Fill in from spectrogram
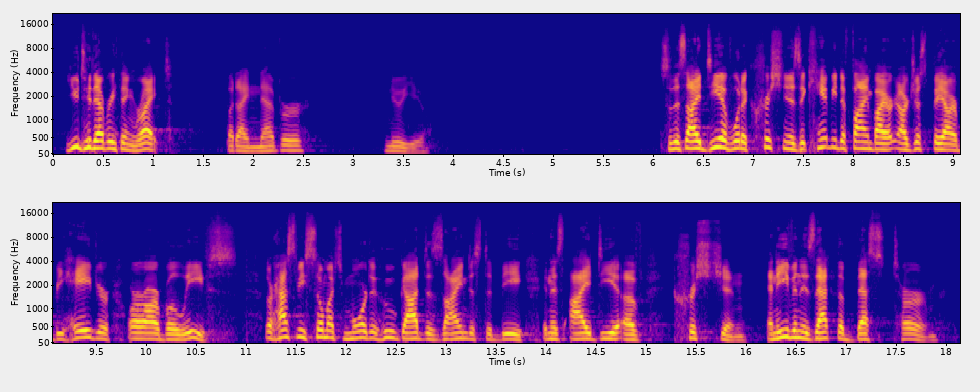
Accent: Ohio, United States; You know, I'm from Ohio. I know what a Buckeye is because I'm a nut.

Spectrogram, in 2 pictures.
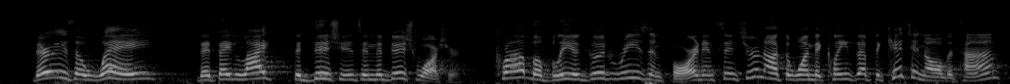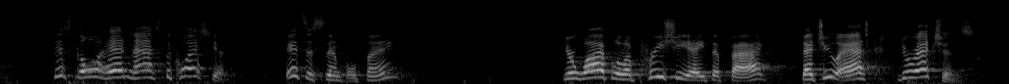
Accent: Texas, United States; I grew up in Southeast Texas, and I've been on a mini and turnip truck, and I fell off a few, but it wasn't yesterday.

